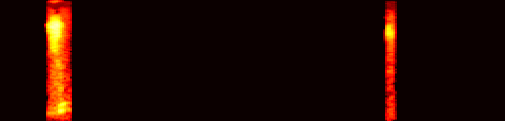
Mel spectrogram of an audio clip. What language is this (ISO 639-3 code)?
pus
